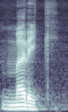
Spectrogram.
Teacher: Bukan Malik dengan mim yang panjang tapi mim yang pendek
